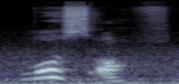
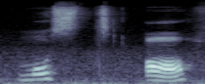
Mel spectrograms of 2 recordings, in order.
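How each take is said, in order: First: Most of is reduced, with a sound dropped. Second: Most of is said in full, every sound clear. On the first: "the speaker make it sound nat- more natural, so it became most of" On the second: "instead of most of"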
